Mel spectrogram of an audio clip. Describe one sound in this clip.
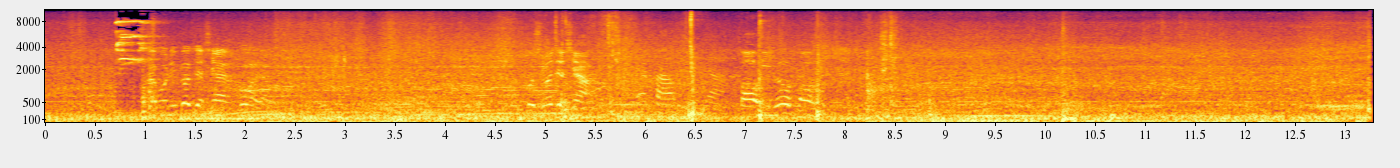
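A young man talks loudly nearby.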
